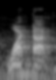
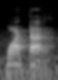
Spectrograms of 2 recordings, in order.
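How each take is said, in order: Both takes have the same delivery.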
